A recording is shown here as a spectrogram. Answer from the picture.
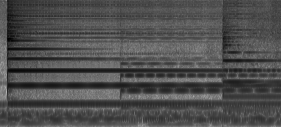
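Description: Three struck bell-like chime tones, about a second and a half apart, each ringing on and overlapping the last, the first the loudest, over a soft, steady music pad.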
